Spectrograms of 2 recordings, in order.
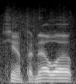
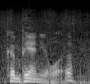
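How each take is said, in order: First: The word ends with an 'ella' sound. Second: The word ends with an 'ula' sound. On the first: This is the version learned from a relative. The speaker calls it wrong. "I have always heard uh" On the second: This is the correct name. The speaker calls it right. "but I realize now that it's Campanula"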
